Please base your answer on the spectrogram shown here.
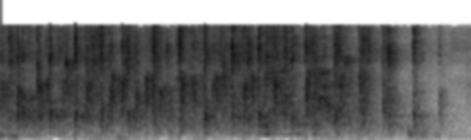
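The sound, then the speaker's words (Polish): Applause from an audience at a prayer gathering: dense, loud clapping that holds steady for several seconds and then fades away near the end. “Give him a hand, please. Proszę, dajcie mu oklaski.”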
